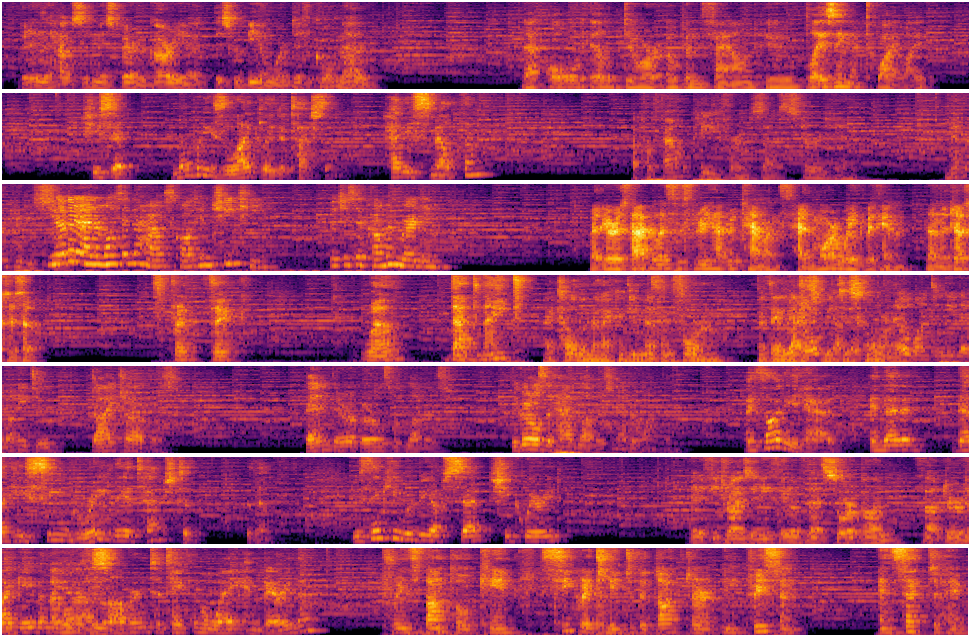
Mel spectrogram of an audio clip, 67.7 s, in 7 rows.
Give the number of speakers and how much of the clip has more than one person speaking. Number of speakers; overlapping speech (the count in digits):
9, about 4%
